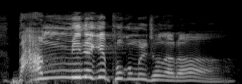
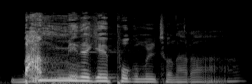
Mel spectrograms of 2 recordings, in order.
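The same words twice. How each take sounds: First: 만민에게 raised and louder, pressed hard; emphatic repeat. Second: Said in the usual way. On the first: Shown as a demonstration. Pastor repeats the command to the congregation, emphatic. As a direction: proclaim 만민에게 with force.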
